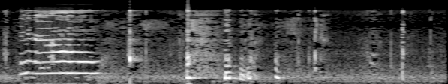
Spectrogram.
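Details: Baby on mother's lap, just awake: a brief voiced sound, then six short, sharp hiccups at uneven intervals over about four seconds, low room noise; hiccups.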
